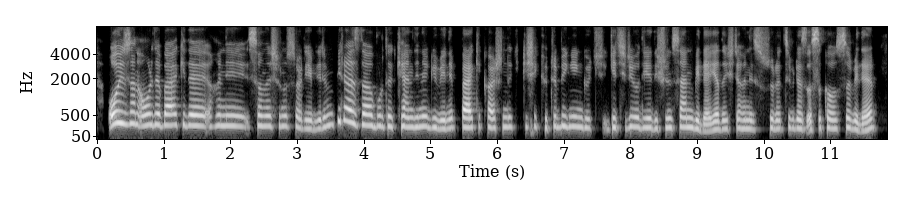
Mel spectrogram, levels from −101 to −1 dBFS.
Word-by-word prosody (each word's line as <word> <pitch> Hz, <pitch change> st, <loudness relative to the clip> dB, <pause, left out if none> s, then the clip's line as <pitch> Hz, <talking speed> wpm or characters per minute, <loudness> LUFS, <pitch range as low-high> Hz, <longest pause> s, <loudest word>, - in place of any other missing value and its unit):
O 280 Hz, -, +8 dB
yüzden 295 Hz, -1 st, +3 dB
orada, 265 Hz, +1 st, +2 dB
belki 260 Hz, 0 st, +2 dB
de, 250 Hz, -1 st, +4 dB
hani, 245 Hz, -2 st, -1 dB
sana 240 Hz, -1 st, 0 dB
şunu 240 Hz, +1 st, -5 dB
söyleyebilirim. 205 Hz, +1 st, -3 dB
Biraz 335 Hz, -6 st, +3 dB
daha 255 Hz, -3 st, +3 dB
burada 235 Hz, -1 st, -1 dB
kendine 225 Hz, 0 st, 0 dB
güvenip, 205 Hz, -1 st, -2 dB
belki, 215 Hz, +1 st, +5 dB
karşındaki 220 Hz, +1 st, -3 dB
kişi 225 Hz, 0 st, -8 dB
kötü 215 Hz, +2 st, -6 dB
bir 245 Hz, -, 0 dB
gün 230 Hz, -1 st, -2 dB
göçü 200 Hz, -1 st, -9 dB
geçiriyor 215 Hz, +3 st, -3 dB
diye 210 Hz, -1 st, -1 dB
düşünsen 210 Hz, +2 st, -1 dB
bile 160 Hz, -6 st, +1 dB
ya 165 Hz, +5 st, +2 dB
da, -, -, 0 dB
işte, 185 Hz, +2 st, -5 dB
hani, 185 Hz, -2 st, -2 dB
suratı 185 Hz, +1 st, -5 dB
biraz 190 Hz, -2 st, -1 dB
asık 195 Hz, +5 st, 0 dB
olsa 190 Hz, +1 st, 0 dB
bile, 170 Hz, +5 st, +1 dB
220 Hz, 170 wpm, -21 LUFS, 195-240 Hz, -, O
